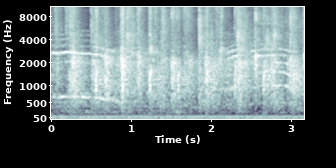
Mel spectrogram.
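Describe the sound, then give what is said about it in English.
An audience at an evening band performance applauding: a dense, steady wash of many hands clapping at a constant level throughout, with some crowd voices and a thin whistle-like tone mixed in. “Round of applause for all y'all.”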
